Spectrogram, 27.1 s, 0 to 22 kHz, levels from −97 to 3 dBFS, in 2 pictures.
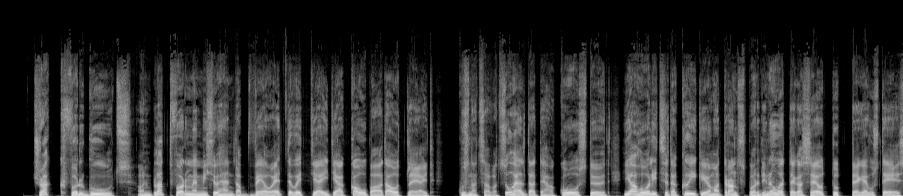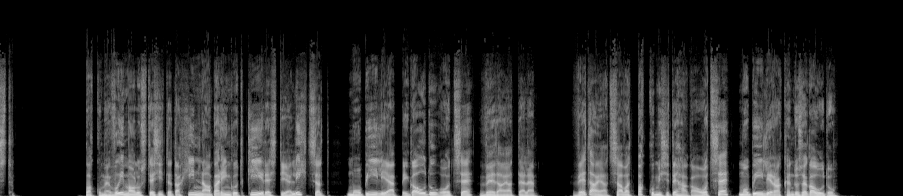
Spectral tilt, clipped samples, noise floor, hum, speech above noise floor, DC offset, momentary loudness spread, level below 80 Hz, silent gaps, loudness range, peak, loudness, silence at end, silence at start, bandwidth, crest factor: -6 dB/octave; under 0.1%; under -90 dBFS; none; over 71 dB; under 0.1%; 6 LU; -38 dBFS; 6.66-6.81 s, 13.93-14.59 s, 21.71-21.91 s; 3 LU; -4 dBFS; -19 LUFS; 1 s; 0.5 s; 15.5 kHz; 14 dB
